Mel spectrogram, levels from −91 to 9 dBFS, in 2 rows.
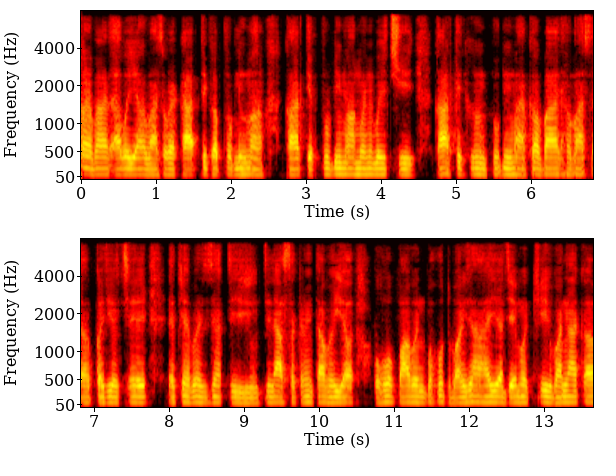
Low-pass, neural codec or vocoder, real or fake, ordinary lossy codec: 7.2 kHz; codec, 16 kHz in and 24 kHz out, 0.6 kbps, FireRedTTS-2 codec; fake; AAC, 48 kbps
